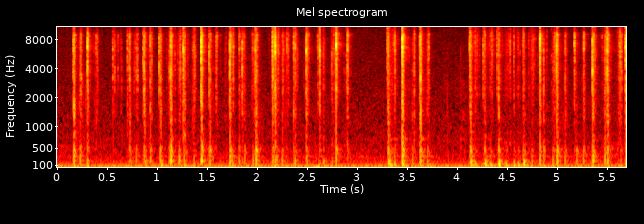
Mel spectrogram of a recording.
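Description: Fingertips and long nails type on the plastic keys of a small black plastic wireless keyboard resting on a desk. The result is a rapid run of sharp, bright clicks and taps with very short decay, broken by brief pauses before the typing resumes.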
